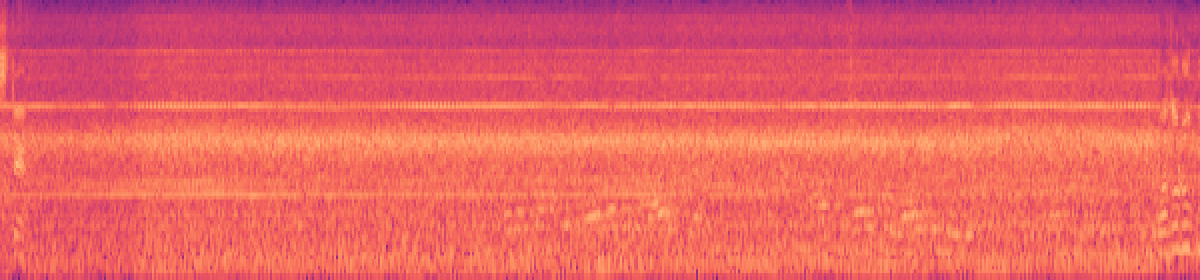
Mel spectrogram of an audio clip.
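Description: Thermal oil boiler room machinery running: a steady, loud mechanical roar with a thin high whine over it.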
